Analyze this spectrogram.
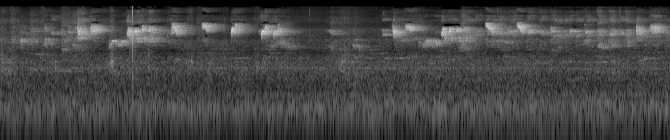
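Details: After a bath, a caged Horsfield's bush lark sings in the sun: a run of high, sharp chirped notes repeated about twice a second, a short pause near the middle, then more rapid chirps.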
